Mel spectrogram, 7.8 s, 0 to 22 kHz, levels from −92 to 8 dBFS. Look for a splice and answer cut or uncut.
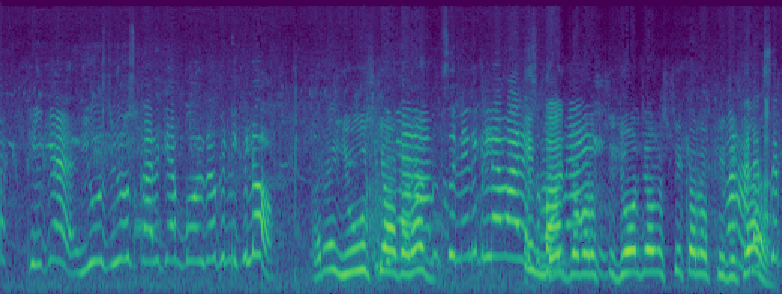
uncut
